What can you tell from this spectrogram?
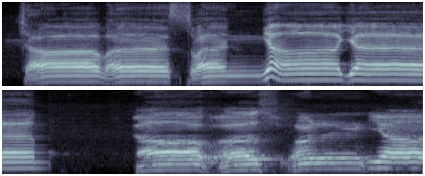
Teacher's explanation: Chavasva, all those are anudattas. Nya, suddenly jumps to Swaritam.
